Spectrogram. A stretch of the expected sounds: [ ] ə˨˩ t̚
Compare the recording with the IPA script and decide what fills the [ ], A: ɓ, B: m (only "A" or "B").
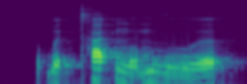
A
